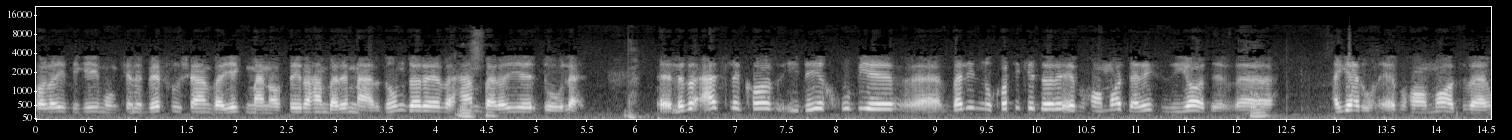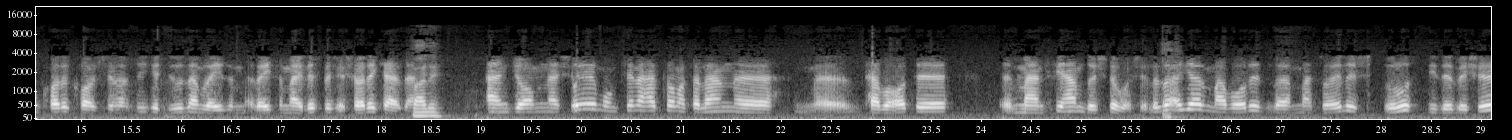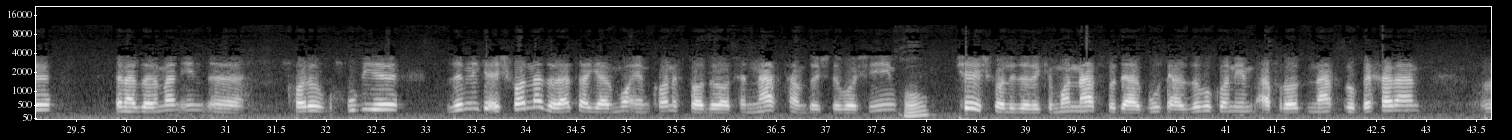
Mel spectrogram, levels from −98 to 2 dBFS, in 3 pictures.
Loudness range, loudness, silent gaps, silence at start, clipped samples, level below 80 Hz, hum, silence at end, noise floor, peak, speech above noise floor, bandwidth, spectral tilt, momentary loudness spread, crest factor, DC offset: 2 LU; -16 LUFS; none; 0 s; under 0.1%; -46 dBFS; none; 0 s; -46 dBFS; 0 dBFS; 31 dB; 5.8 kHz; -7.5 dB/octave; 9 LU; 16 dB; under 0.1%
